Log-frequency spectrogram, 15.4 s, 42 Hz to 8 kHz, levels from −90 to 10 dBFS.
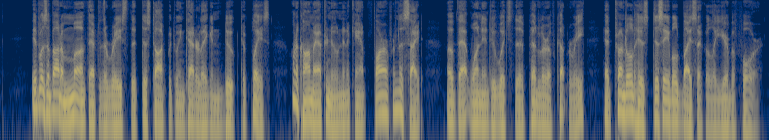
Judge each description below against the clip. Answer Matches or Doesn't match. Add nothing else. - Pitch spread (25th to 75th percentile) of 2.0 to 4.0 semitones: Doesn't match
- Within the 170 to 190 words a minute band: Matches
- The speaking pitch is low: Matches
